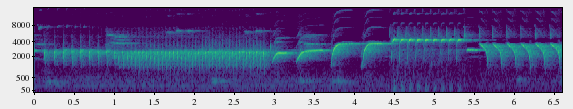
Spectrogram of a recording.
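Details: Song of a canary meant to stimulate a hen: a long rolling trill of rapid identical pulses, then a string of loud, rising, swept notes repeated at a brisk pace.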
